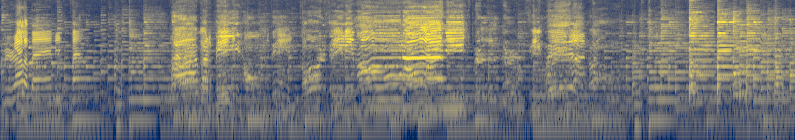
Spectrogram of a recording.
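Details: Bluegrass music with banjo and guitar playing throughout, no animal voice.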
